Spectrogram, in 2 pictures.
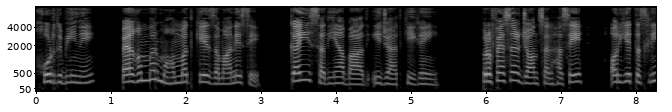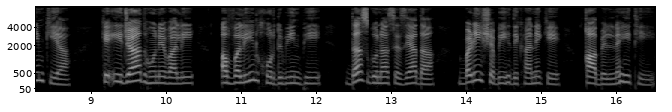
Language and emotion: Urdu, neutral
